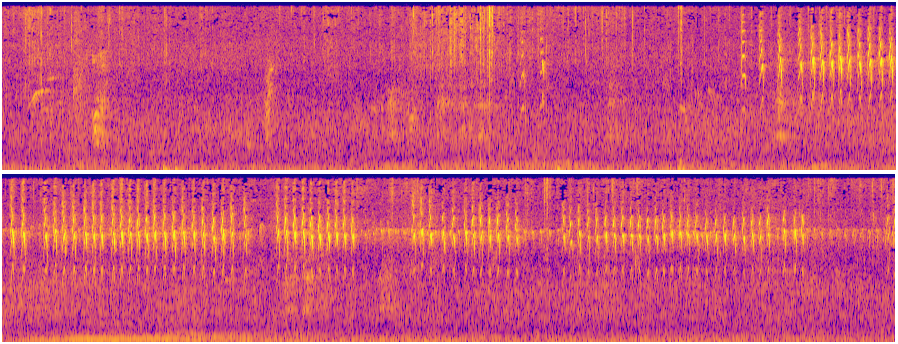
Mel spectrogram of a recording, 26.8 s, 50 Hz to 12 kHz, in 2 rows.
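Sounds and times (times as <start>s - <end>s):
low background noise: 0.0s - 26.7s
birds chirping in a suburban setting: 10.2s - 26.7s.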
